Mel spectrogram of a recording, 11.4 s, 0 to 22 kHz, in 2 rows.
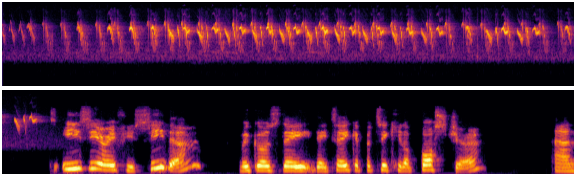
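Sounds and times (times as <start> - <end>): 
pair of purple-crowned fairy-wrens singing a duet: 0.0 - 6.5
speech: 6.2 - 10.6, 11.2 - 11.4.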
